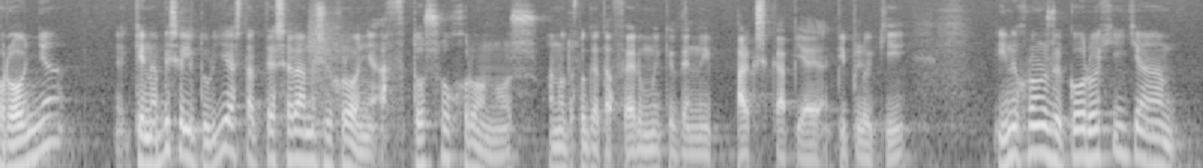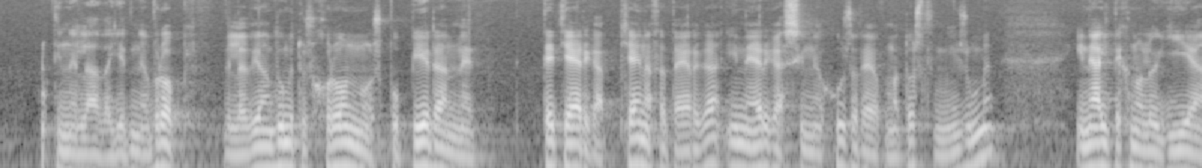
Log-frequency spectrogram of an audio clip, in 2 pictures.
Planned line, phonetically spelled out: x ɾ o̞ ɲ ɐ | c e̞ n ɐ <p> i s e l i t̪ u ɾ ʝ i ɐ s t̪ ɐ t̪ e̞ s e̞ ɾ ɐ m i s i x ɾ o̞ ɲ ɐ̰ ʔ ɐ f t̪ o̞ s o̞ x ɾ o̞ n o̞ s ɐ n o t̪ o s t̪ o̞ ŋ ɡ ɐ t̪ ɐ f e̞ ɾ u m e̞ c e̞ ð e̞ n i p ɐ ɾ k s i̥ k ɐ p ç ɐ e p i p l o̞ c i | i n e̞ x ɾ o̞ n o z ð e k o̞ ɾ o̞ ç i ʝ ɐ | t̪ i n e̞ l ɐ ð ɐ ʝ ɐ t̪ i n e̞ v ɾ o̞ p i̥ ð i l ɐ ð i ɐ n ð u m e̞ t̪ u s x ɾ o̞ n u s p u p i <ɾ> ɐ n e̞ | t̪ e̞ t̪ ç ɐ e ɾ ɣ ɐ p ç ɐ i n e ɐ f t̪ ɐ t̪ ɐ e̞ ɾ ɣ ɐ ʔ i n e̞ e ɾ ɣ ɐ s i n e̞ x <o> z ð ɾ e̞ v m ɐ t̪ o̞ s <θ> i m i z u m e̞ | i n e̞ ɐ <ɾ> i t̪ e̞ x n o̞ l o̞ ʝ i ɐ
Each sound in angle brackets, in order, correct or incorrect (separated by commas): incorrect, correct, incorrect, correct, incorrect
